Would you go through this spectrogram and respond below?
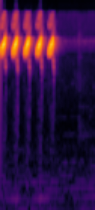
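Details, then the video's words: Five quick, shrill, high-pitched chirps from a blue-crowned hanging parrot, evenly spaced and fading out, a call said to prompt other hanging parrots to answer. "SUARA Serindit Seperti Ini Paling Di Sukai & Cepat Di Respon Bikin Nyaut Semua Burung Serindit"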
